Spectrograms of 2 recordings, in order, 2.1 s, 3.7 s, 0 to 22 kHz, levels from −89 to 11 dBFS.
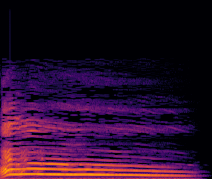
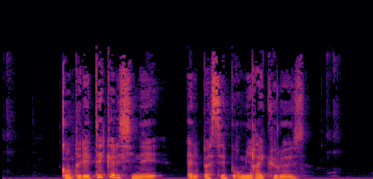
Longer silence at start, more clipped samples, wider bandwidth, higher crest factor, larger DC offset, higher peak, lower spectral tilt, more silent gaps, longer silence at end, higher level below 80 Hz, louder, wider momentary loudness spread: second, 0 s vs 0.6 s; neither; second, 10 kHz vs 16.5 kHz; second, 14 dB vs 20 dB; neither; about the same, 0 dBFS vs -2 dBFS; second, -0.5 dB/octave vs -4.5 dB/octave; neither; second, 0.2 s vs 0.7 s; first, -42 dBFS vs -62 dBFS; first, -14 LUFS vs -21 LUFS; first, 15 LU vs 8 LU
